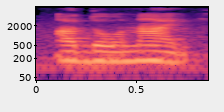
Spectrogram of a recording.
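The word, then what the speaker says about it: אֲדֹנָי: நம்ம இதை ரீட் பண்ணோம்னா யாவே அப்படிங்கிறத நம்ம ரீட் பண்ணுறோம். ஆனால் ஹீப்ரூவில் யாவேங்கிறது நம்ம ப்ரொனவுன்ஸ் பண்ணக்கூடாது. அதை நம்ம எப்படி சொல்லணும் அப்படின்னா எழுதும்போது நம்ம யாவேன்னு எழுதணும். ஆனால் அதை ப்ரொனவுன்ஸ் பண்ணும்போது யாவேன்னு ப்ரொனவுன்ஸ் பண்ணக்கூடாது. இதை எப்படி ப்ரொனவுன்ஸ் பண்ணணும்னா அதோனாய் அப்படின்னு ப்ரொனவுன்ஸ் பண்ணணும். அதனால தான் நான் இங்கே ரீட்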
